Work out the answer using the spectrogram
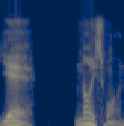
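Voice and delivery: half-listening, checked-out, distracted, absent-minded tone. Recapping a scene, the speaker imitates Butcher's distracted reply. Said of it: "You even got like the tone down".

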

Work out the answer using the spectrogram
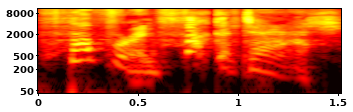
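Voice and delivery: animated cat voice. Doing an impression after being told the line: Sylvester the Cat impression. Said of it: "Sylvester the Cat's is Suffering Succotash".

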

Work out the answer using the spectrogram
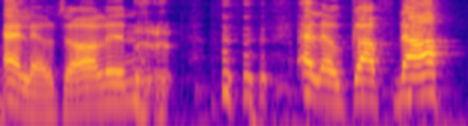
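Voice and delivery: loud, hammy, badly done Cockney accent.

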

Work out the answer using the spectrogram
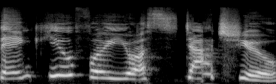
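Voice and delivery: very loud, slow, high, deliberate delivery. Retelling a mother talking to a foreigner: imitating someone speaking very loud and slowly. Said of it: "very loud and slowly and, like, with pantomime".

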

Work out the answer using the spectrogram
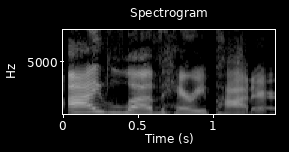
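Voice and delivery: mock shouting. Reading aloud a website comment written in all capitals, mock shouting. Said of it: "Stop yelling at me".

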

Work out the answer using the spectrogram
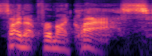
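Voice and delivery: devilish, possessed-sounding demonic voice, pitched high. Describing how a caricature video always ends, quoting her in a demonic voice. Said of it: "she says in a kind of really demonic voice".

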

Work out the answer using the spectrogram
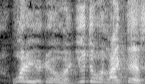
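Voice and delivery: mock squealing, very high-pitched, shrill yell. Acting out Pat McAfee scolding Pete Dunne: Pat McAfee yelling. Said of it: "Pat McAfee yelled at him".

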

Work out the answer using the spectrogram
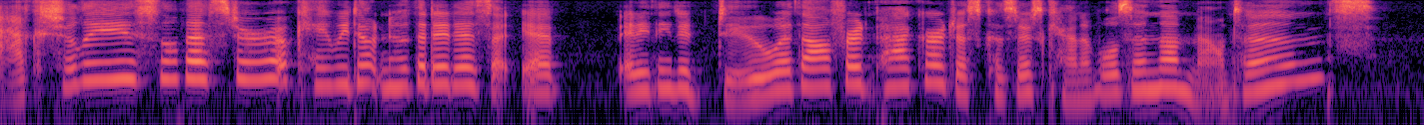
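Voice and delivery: rising uptalk intonation over creaky vocal fry. The speaker rebuts Sylvester's movie review: mock uptalk and vocal fry. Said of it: "actioning him with my uptalk and my vocal fry".

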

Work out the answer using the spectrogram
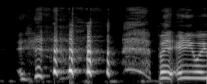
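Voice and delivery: laughing, high-pitched and loud.

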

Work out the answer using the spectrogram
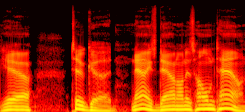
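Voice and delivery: ordinary talk, nothing marked

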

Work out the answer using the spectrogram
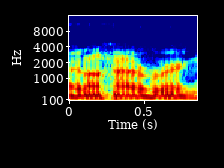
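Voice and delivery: ventriloquist-style delivery through clenched teeth. Recounting speaking to Jay and the preacher, through clenched teeth. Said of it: "through my clenched teeth".

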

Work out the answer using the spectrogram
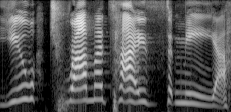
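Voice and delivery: put-on high yell in a Jersey accent. Showing how you get into a Jersey accent, imitating Sammi Sweetheart yelling at Ronnie. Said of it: "I go into Sammy's Sweetheart when she was yelling at Ronnie".

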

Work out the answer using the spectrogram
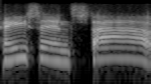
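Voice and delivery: yelled in a high voice.

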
